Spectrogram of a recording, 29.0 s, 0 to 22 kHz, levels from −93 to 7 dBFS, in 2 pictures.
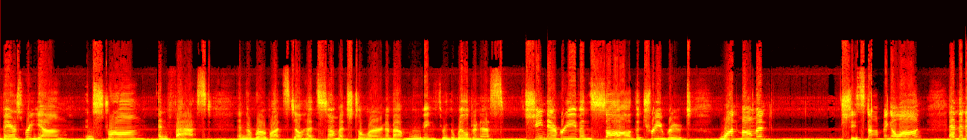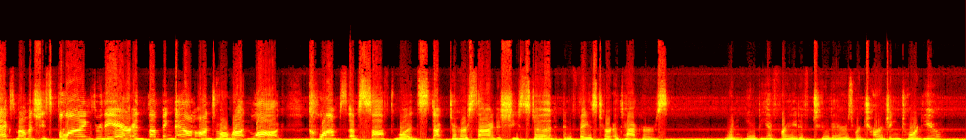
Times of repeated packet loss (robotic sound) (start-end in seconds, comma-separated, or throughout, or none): none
